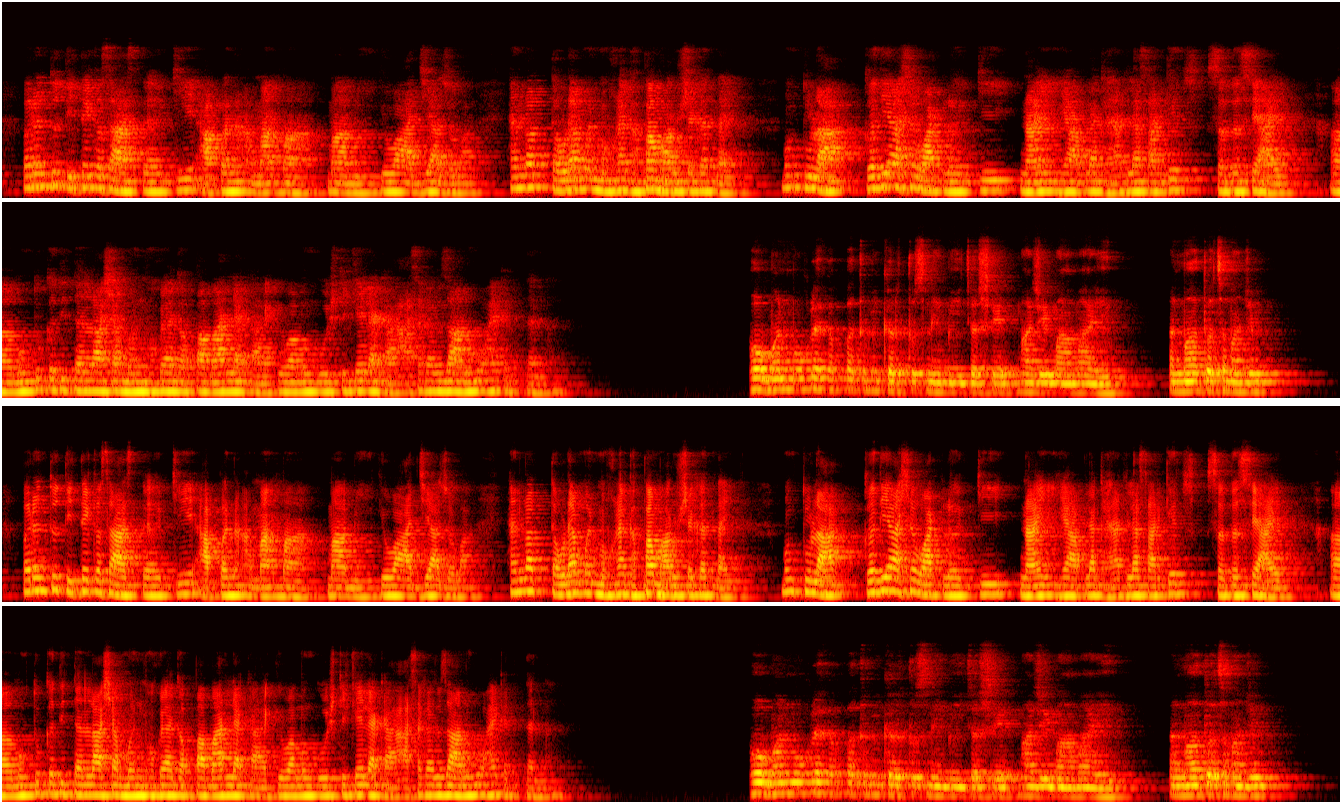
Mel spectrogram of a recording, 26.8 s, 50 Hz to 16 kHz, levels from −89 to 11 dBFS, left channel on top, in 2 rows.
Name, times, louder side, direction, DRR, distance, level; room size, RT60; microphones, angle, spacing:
voice 1, 0.2-4.7 5.1-7.3 7.8-8.4 8.6-12.8 13.3-18.4 18.6-18.9, right 1 dB, 40° right, 5 dB, 0.4 m, -24 dB
voice 2, 20.9-24.5 25.1-26.0, equal, 70° left, 4 dB, 0.6 m, -23 dB
3.9 x 3.0 x 3.1 m, 0.77 s
head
